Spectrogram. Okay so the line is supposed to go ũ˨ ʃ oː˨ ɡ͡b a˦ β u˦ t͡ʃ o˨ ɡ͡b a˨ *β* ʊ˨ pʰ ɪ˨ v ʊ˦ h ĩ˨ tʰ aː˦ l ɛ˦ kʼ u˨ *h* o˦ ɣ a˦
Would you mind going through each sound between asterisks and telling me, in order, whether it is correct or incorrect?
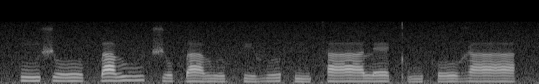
correct, correct

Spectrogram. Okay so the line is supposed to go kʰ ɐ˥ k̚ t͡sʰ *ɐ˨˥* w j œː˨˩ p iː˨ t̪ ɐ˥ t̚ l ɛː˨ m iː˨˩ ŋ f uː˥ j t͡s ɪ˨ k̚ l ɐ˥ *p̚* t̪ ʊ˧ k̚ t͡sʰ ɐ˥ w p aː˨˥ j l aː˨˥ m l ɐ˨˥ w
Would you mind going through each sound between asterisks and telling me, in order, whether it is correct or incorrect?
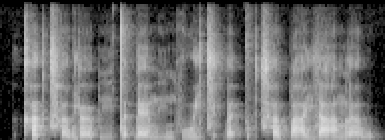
correct, incorrect: t̚

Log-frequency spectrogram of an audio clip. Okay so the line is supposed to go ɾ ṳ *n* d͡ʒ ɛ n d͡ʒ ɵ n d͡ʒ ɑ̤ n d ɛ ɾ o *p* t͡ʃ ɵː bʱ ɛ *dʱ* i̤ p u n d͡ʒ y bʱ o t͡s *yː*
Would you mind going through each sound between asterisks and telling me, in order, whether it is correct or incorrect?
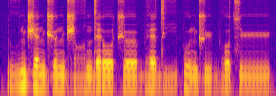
correct, incorrect: none, correct, correct

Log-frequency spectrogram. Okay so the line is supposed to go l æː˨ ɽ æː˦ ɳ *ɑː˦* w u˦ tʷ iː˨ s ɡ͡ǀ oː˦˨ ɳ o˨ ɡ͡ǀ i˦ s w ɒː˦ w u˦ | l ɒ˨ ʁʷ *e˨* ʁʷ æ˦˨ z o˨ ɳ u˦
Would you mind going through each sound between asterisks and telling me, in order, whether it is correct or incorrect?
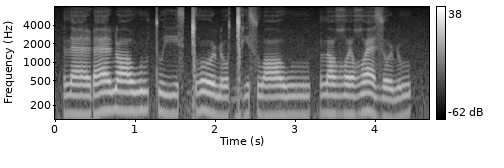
incorrect: ɒː˦, correct

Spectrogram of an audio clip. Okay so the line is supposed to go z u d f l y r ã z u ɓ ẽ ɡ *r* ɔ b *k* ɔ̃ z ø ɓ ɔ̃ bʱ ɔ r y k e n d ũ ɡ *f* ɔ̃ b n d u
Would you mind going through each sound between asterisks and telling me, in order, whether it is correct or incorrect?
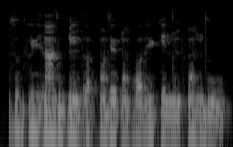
correct, correct, correct

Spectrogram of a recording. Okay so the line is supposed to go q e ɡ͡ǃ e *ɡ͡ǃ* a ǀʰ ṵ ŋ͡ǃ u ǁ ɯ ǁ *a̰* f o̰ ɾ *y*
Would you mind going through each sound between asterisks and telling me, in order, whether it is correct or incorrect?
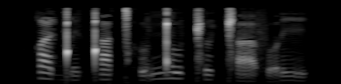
incorrect: ǃ, correct, incorrect: i

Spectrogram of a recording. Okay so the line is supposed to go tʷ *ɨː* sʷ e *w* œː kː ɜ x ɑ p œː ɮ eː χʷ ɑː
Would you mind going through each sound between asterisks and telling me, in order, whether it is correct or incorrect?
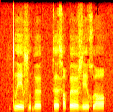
incorrect: eː, incorrect: b

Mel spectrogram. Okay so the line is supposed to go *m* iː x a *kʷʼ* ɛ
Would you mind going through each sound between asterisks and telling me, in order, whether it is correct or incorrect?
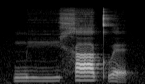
correct, correct

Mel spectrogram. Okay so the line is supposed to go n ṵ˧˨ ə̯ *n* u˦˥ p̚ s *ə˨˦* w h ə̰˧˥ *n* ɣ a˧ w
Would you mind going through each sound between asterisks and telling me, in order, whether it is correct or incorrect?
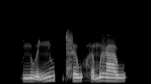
incorrect: ɲ, correct, incorrect: m

